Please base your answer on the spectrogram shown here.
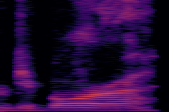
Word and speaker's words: Deborah: Even though Bill used to call me DeBoring instead of Deborah, or Deborah is technically how it's supposed to be pronounced.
